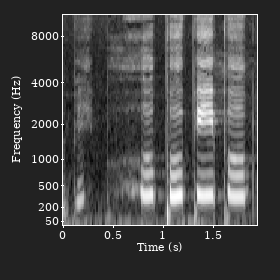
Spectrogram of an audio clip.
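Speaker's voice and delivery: high robotic beeps; beep-boop like a toy robot. Pretend. Imitating a phone transfer beeping.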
